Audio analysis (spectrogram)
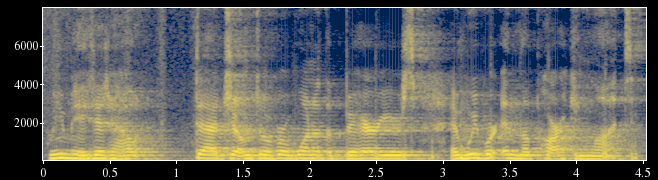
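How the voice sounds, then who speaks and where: Hushed young woman telling a horror tale. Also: on the low side, little pitch movement, moderate pace, a little hiss or hum. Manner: hushed, tense storytelling. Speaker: audio script performer. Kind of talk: scripted horror narration. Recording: very echoey room.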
